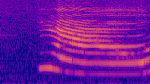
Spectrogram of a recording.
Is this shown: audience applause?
no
